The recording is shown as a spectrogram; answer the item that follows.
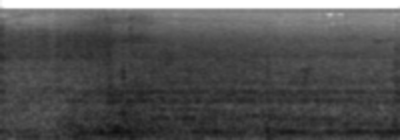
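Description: Steady vehicle noise with a faint low hum running under it.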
